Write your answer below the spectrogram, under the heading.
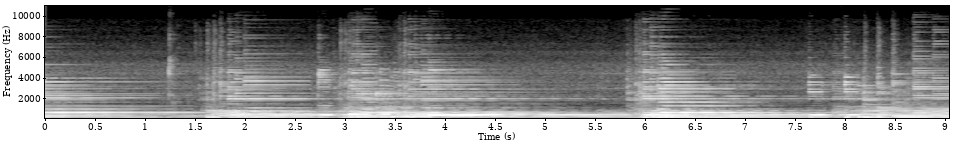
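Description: Guitar music: held, ringing chords that change every one to three seconds.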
